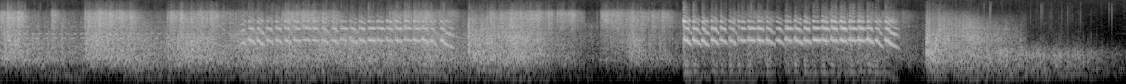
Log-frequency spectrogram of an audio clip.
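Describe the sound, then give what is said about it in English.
Artillery batteries firing as a sound effect in a radio drama war scene: a dense, continuous barrage of booming blasts and rumble, with steady whining tones that rise out of the noise at times. The barrage stays loud throughout. “They're coming at us! All batteries, repeat fire!”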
